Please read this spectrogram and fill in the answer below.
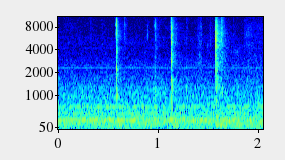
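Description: Laptop keyboard typing: a few separate keystrokes, about one every half second.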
